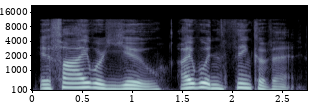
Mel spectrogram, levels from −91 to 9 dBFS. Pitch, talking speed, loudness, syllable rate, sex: 165 Hz, 195 wpm, -16 LUFS, 4.2 syllables/s, female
